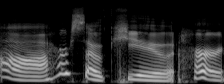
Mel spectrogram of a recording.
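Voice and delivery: put-on baby talk, slow, cooing, sing-song. Speaker imitates how people here talk to a cute baby, baby talk. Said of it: "when people talk to a cute baby here, they go".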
